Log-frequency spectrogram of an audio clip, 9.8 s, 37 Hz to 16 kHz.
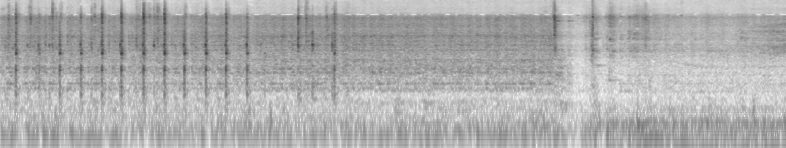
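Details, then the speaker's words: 1977 International Super Scout II V8, 4-speed 4x4: starter churns about four beats a second for several seconds, pauses, then engine catches into rough idle; hard starting, choke doesn't close when pulled, slop in cable, original unhooked. "I gotta figure this choke out. Like I said, I noticed when you pull it, it doesn't close. It's got some slop in the cable, and he had unhooked the original."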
